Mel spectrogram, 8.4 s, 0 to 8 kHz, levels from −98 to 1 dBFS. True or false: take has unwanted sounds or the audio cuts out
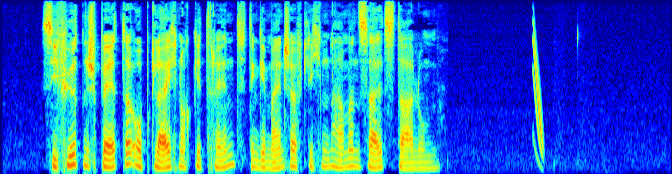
true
